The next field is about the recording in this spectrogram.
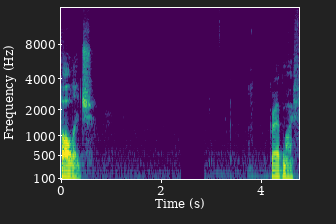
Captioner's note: silence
